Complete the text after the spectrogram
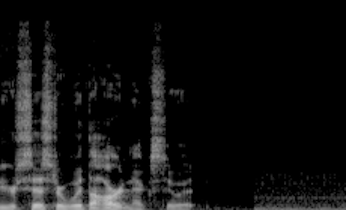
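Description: Electronic game music plays briefly.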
